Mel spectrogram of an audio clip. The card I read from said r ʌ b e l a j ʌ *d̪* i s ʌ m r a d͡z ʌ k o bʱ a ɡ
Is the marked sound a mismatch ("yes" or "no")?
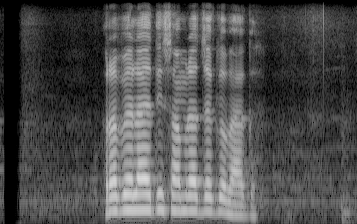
yes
